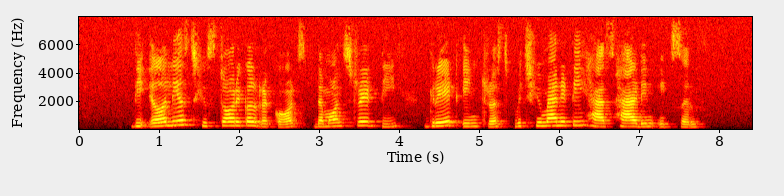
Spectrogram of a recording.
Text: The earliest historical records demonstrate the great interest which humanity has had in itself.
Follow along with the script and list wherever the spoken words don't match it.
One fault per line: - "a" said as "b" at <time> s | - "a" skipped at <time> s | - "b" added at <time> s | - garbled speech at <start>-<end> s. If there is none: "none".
none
